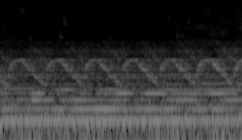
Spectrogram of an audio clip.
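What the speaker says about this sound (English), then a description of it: "Out of game sirens." Real emergency sirens outside, not part of the game, wail in a repeated rising and falling cycle. They sound distant and faint over a low steady hum.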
